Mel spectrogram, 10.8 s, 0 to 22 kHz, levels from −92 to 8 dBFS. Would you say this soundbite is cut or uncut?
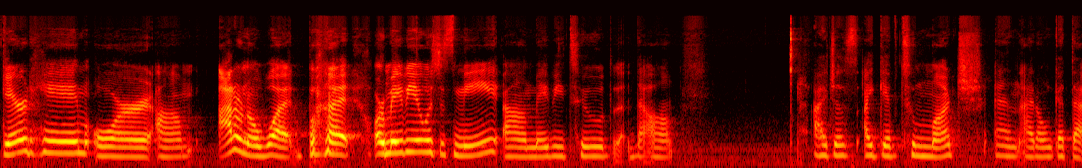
uncut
